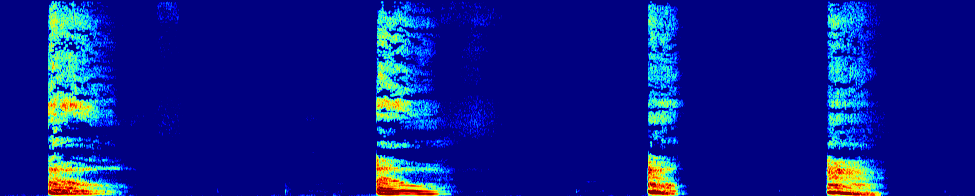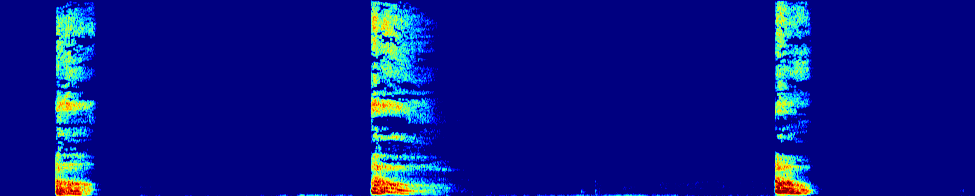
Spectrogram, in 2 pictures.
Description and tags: Content warning
Man dies diffrent sound.
pain, painfull, scream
